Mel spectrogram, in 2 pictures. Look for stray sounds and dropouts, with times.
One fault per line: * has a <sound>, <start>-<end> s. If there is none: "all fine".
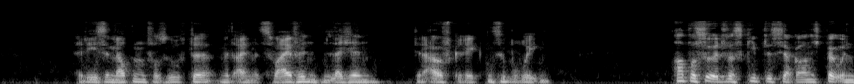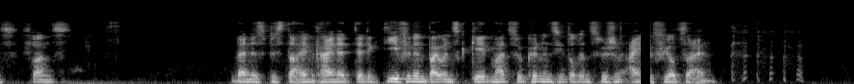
* has a dropout, 14.9-15.0 s
* has a cough, 15.8-16.6 s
